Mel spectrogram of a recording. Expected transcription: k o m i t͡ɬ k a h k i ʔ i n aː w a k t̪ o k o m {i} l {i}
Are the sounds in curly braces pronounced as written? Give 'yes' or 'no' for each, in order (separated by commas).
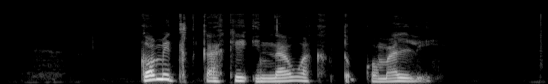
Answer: no, yes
